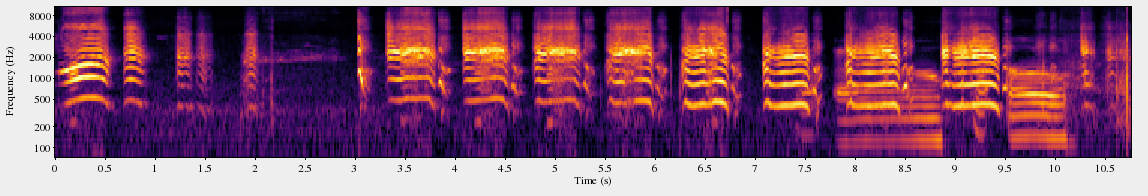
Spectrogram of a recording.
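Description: Repeated high-pitched newborn cries and whimpers in short bursts with brief pauses: ordinary crying of a first-day baby.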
